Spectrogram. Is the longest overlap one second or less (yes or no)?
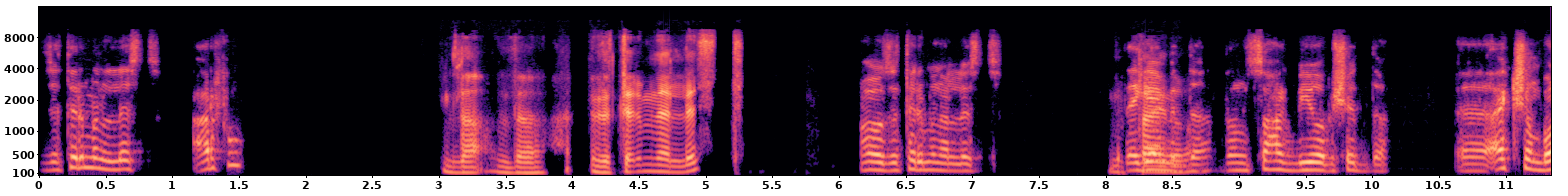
yes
